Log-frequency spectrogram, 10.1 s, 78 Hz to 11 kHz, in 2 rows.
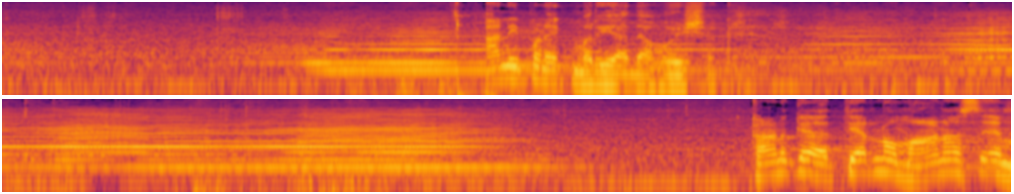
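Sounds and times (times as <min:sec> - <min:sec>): held musical chord: 0:01.0 - 0:08.8.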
